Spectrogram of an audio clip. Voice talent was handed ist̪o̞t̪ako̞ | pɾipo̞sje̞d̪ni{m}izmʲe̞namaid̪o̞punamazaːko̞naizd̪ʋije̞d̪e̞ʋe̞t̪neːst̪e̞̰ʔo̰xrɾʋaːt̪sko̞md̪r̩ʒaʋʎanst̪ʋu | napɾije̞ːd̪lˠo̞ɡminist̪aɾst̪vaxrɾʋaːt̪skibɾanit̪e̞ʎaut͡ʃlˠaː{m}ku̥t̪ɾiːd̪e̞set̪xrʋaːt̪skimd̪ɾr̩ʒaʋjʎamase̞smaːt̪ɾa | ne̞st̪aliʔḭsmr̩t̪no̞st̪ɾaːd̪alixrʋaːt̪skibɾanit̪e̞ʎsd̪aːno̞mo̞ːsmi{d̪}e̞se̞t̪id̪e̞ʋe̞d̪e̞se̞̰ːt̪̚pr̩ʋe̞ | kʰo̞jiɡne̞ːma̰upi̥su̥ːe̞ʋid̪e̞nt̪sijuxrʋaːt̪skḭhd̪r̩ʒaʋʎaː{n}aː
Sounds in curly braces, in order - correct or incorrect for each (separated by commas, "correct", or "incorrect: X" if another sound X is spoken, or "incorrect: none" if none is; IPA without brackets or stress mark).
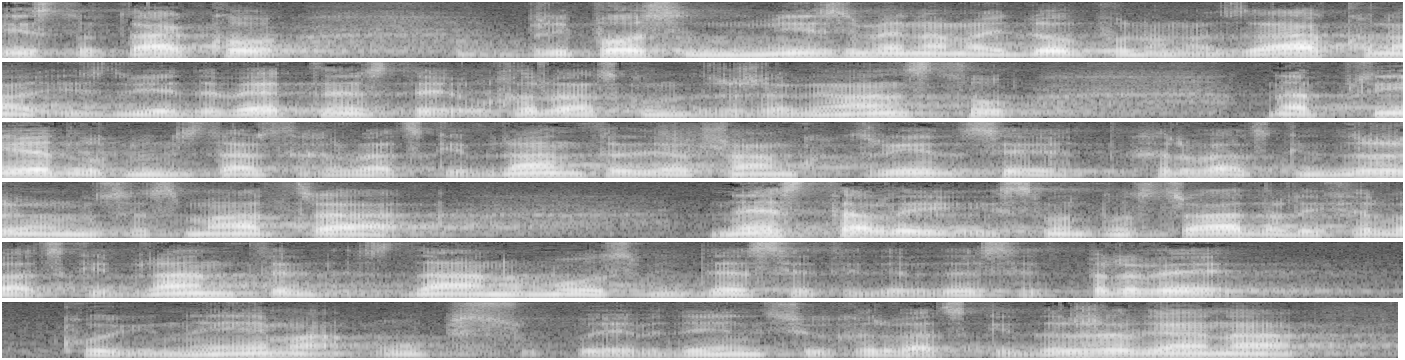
correct, incorrect: ŋ, correct, correct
